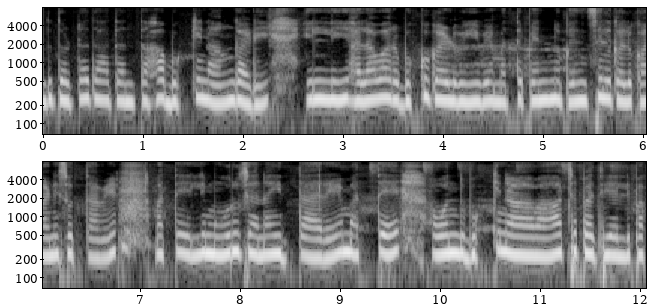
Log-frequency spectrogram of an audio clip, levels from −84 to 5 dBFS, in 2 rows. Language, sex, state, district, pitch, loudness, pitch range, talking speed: Kannada, male, Karnataka, Mysore, 245 Hz, -13 LUFS, 230-255 Hz, 120 wpm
